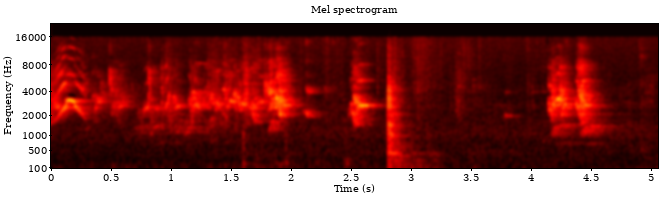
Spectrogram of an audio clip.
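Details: Budgerigars chirping indoors: bursts of bright, warbling chatter with quick rising and falling notes, a sharp click near the middle, then another short burst of twittering near the end.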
